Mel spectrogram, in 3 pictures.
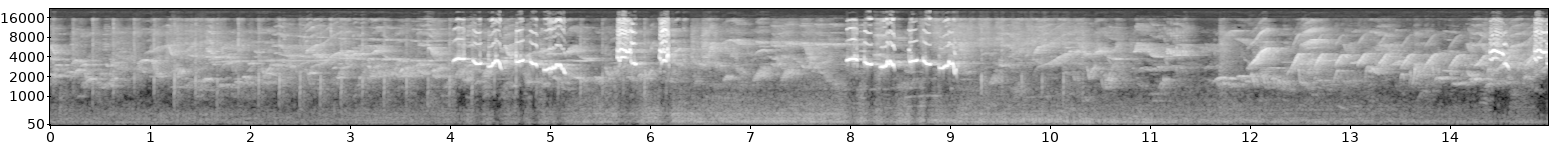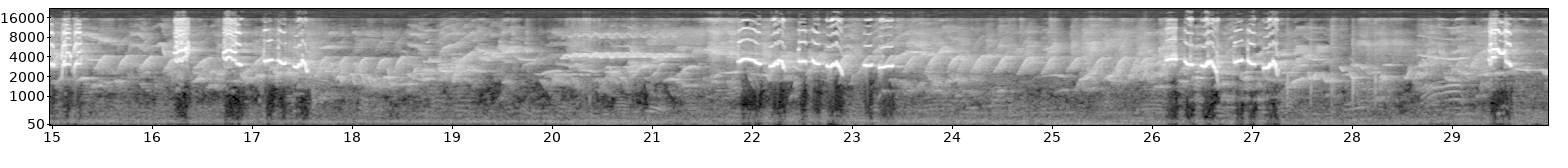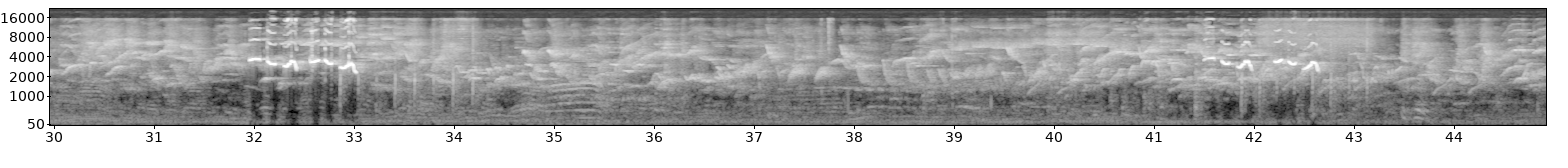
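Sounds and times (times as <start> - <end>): bird whistling song: 0.1 - 19.1, 20.2 - 34.9, 38.6 - 44.9.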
